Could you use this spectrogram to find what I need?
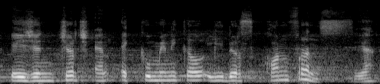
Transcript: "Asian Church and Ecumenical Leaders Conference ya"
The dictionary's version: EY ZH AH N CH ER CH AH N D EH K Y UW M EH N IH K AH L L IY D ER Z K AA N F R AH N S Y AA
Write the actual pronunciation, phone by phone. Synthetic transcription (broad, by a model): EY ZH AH N CH ER CH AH N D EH K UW M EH N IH K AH L L IY D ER S K AA N F R AH N S Y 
